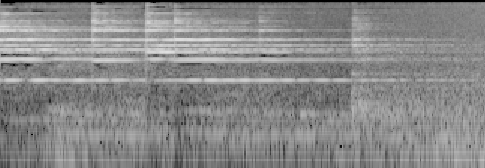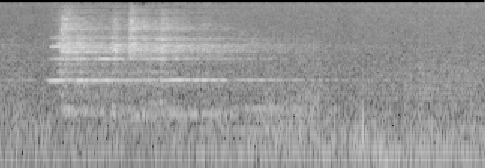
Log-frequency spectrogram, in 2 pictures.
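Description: Altar bell rung at the elevation of the consecrated host. A bright metallic ringing is shaken again twice in the first second and stops sharply after about two seconds. A second ring comes about three and a half seconds in and dies away.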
